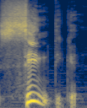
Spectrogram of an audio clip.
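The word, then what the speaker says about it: Síntique: pasando bien esta mujer sin ti que con acento en la y sin ti que en el griego es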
